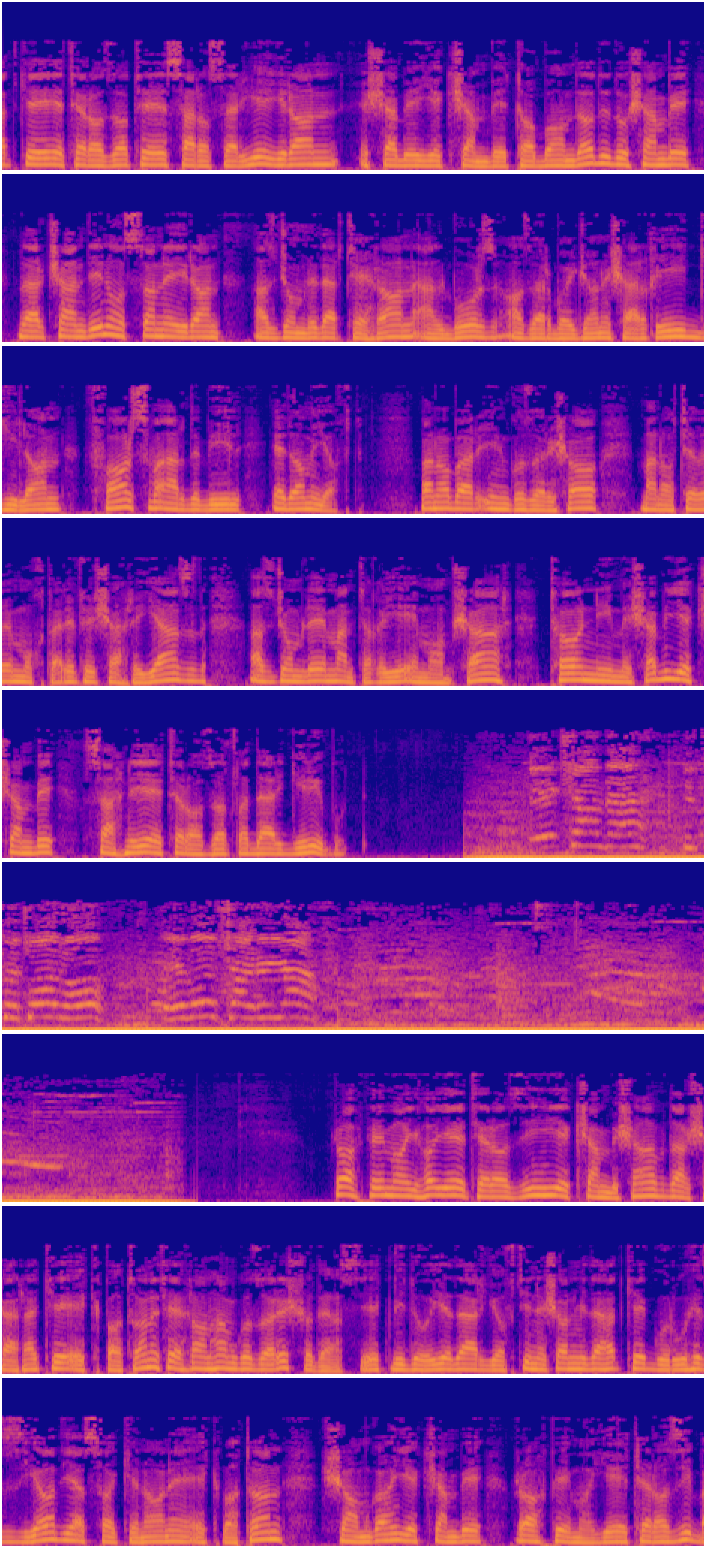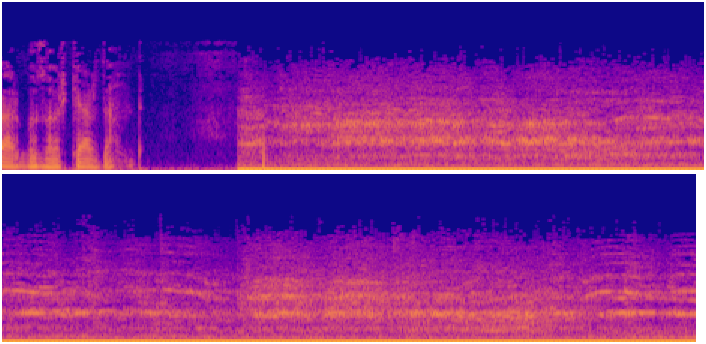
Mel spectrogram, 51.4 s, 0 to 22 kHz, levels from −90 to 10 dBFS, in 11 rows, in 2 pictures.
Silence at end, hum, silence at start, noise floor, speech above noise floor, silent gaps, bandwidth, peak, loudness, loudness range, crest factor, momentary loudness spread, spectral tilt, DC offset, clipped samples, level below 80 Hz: 0 s; none; 0 s; -53 dBFS; 36 dB; none; 8.6 kHz; -6 dBFS; -20 LUFS; 7 LU; 12 dB; 8 LU; -6.5 dB/octave; 0.1%; under 0.1%; -22 dBFS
